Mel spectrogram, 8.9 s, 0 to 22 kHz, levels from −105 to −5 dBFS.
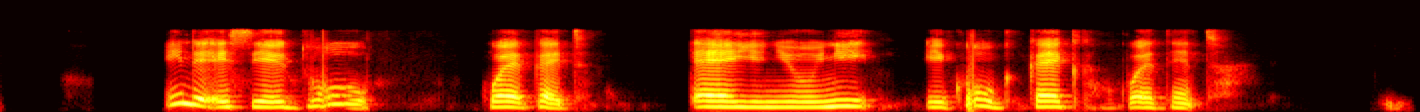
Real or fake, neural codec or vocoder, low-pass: fake; codec, 24 kHz, 0.9 kbps, WavTokenizer, small release; 7.2 kHz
